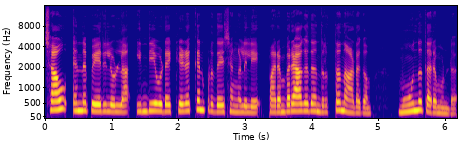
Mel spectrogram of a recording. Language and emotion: Malayalam, neutral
